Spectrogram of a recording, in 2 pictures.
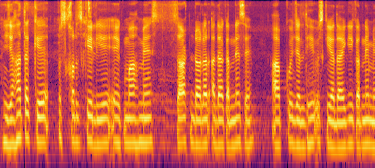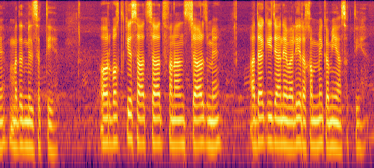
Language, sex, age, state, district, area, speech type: Urdu, male, 18-30, Uttar Pradesh, Saharanpur, urban, read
